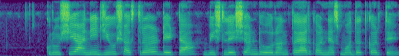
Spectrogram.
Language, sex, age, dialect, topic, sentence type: Marathi, female, 18-24, Varhadi, agriculture, statement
